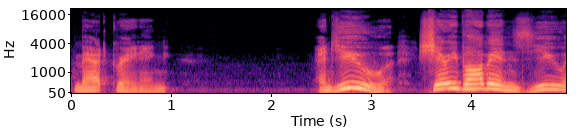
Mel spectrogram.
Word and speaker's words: Groening: It's Groening. Indeed it is, not greening or groaning.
